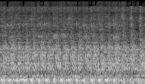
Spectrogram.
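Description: A tractor engine running steadily on a new, higher-cranking-amp battery, a loud close mechanical drone with a pulsing low rumble throughout.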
